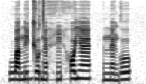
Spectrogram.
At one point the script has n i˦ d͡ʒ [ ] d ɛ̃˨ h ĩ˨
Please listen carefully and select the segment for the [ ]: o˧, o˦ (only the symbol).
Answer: o˧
